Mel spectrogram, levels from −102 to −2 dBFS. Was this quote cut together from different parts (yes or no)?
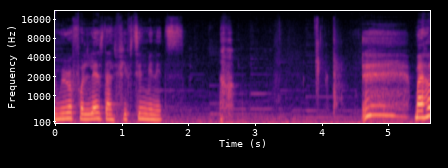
no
